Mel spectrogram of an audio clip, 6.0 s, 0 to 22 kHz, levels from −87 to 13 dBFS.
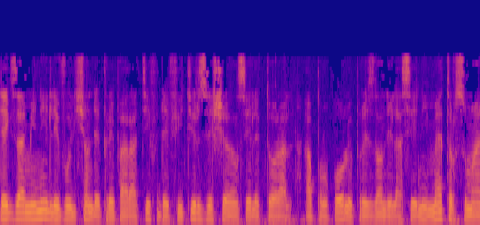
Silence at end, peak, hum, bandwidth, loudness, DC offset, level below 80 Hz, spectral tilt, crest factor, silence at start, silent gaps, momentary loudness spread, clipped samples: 0 s; -4 dBFS; none; 8 kHz; -21 LUFS; under 0.1%; -50 dBFS; -5.5 dB/octave; 16 dB; 0 s; none; 7 LU; under 0.1%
